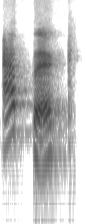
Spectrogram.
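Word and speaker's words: epoch: or in between so epic is spelled e-p-o-c-h it does not mean great and grand and wonderful but we can totally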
